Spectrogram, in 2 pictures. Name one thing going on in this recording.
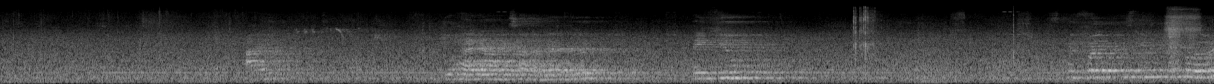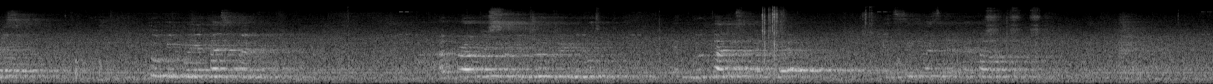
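A young man speaks slowly into a microphone.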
